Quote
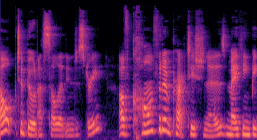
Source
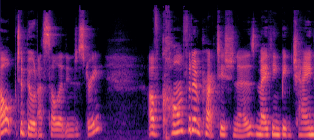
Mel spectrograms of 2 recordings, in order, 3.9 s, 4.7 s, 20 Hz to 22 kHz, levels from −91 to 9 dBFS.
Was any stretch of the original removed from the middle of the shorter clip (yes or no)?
yes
